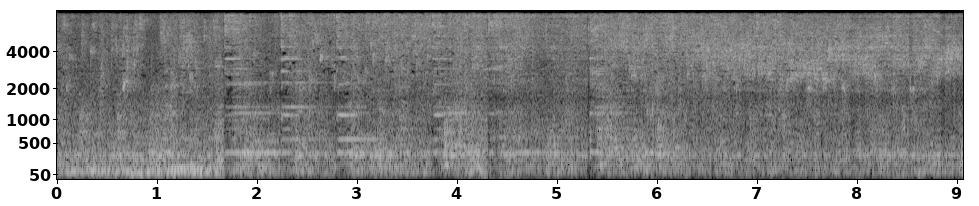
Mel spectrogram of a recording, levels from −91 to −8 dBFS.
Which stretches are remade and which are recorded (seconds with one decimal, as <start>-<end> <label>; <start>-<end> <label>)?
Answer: 0.0-4.1 recorded; 4.1-5.4 remade; 5.4-7.9 recorded; 7.9-9.1 remade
